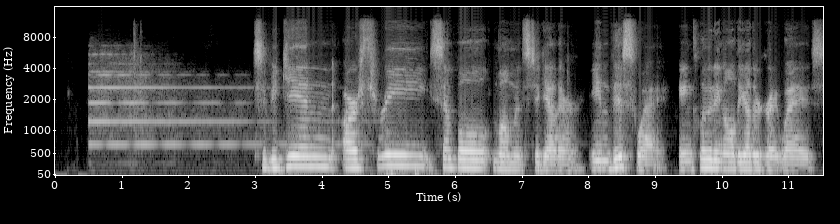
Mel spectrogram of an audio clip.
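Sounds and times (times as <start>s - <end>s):
gong struck and ringing: 0.5s - 5.4s
speech: 3.0s - 11.5s.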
